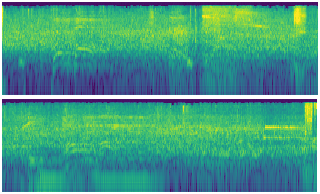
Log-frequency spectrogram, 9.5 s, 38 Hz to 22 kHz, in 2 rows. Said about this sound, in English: In 4th place for Dave Ranks, the sounds of different games in Wii Sports, we go to quite a crowd-heavy baseball.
